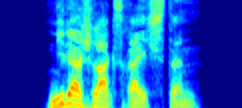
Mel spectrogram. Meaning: 1. superlative degree of niederschlagsreich 2. inflection of niederschlagsreich: strong genitive masculine/neuter singular superlative degree
- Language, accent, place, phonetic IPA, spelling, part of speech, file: German, Germany, Berlin, [ˈniːdɐʃlaːksˌʁaɪ̯çstn̩], niederschlagsreichsten, adjective, De-niederschlagsreichsten.ogg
